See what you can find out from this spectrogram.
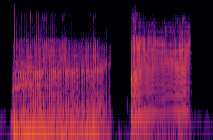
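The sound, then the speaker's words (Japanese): Two long, loud, wet-sounding farts from a girl, the first about a second and a quarter, the second slightly shorter and more sputtering, separated by a short pause. “やば、音ブリリューだって。くっせ。”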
